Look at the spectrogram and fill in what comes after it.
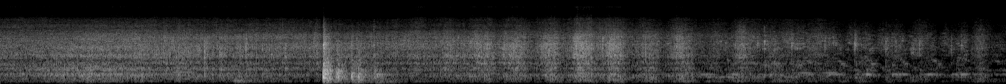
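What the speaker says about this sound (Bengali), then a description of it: "1 কাপ পরিমাণ জল দিয়ে দেবো।" Water poured into a pan of roasting semolina for Bengali raspuli pitha, bursting into a loud, steady sizzle with a sharp hiss at the moment it hits, then bubbling and frying on with stirring scrapes.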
